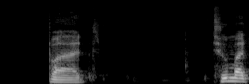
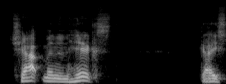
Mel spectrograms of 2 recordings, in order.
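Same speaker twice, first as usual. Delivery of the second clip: usual speaking voice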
